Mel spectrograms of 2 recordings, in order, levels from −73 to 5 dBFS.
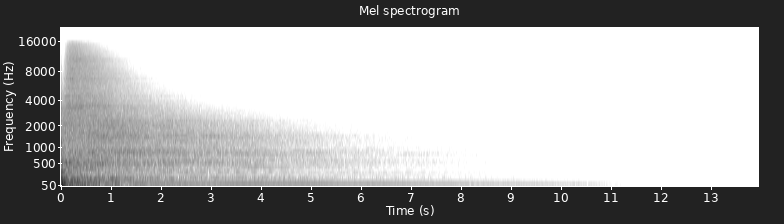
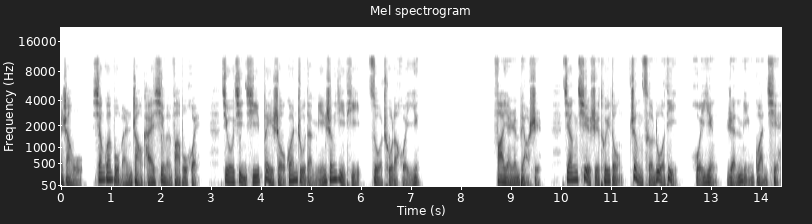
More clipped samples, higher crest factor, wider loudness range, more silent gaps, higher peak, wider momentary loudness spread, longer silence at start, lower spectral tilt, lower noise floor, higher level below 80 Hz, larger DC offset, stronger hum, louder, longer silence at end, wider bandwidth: neither; first, 28 dB vs 16 dB; first, 26 LU vs 5 LU; neither; about the same, -6 dBFS vs -4 dBFS; first, 25 LU vs 9 LU; about the same, 0 s vs 0 s; second, -4 dB/octave vs -5.5 dB/octave; second, -84 dBFS vs under -90 dBFS; second, -38 dBFS vs -32 dBFS; neither; neither; second, -30 LUFS vs -21 LUFS; first, 7.7 s vs 0 s; first, 16 kHz vs 11.5 kHz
